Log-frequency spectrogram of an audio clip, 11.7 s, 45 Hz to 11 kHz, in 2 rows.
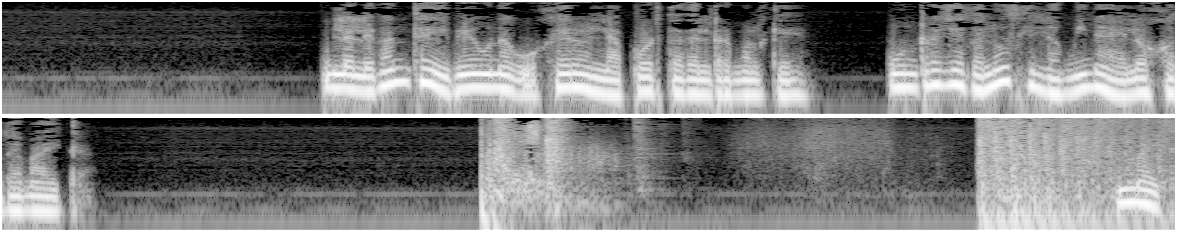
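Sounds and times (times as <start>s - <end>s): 
speech: 1.6s - 6.4s, 11.4s - 11.7s
machine-gun fire at a trailer: 8.3s - 9.1s, 10.7s - 11.7s.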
